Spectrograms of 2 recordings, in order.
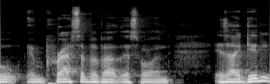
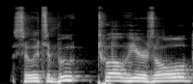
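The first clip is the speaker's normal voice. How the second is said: fake, pitched-up Canadian accent; 5 semitones higher than usual. Describing a rye whiskey's proof and age, put-on Canadian accent. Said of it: "I'm doing my Canadian accent".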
